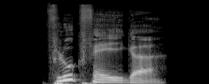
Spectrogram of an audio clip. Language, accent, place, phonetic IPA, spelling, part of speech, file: German, Germany, Berlin, [ˈfluːkˌfɛːɪɡɐ], flugfähiger, adjective, De-flugfähiger.ogg
- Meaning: inflection of flugfähig: 1. strong/mixed nominative masculine singular 2. strong genitive/dative feminine singular 3. strong genitive plural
